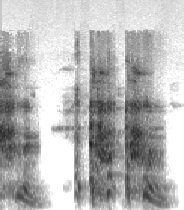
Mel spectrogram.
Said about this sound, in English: So sorry, I'm about to cough here.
